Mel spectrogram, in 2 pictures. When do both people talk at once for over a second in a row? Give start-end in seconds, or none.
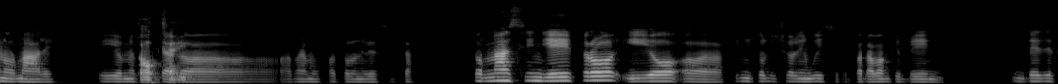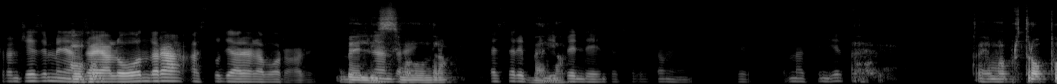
none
